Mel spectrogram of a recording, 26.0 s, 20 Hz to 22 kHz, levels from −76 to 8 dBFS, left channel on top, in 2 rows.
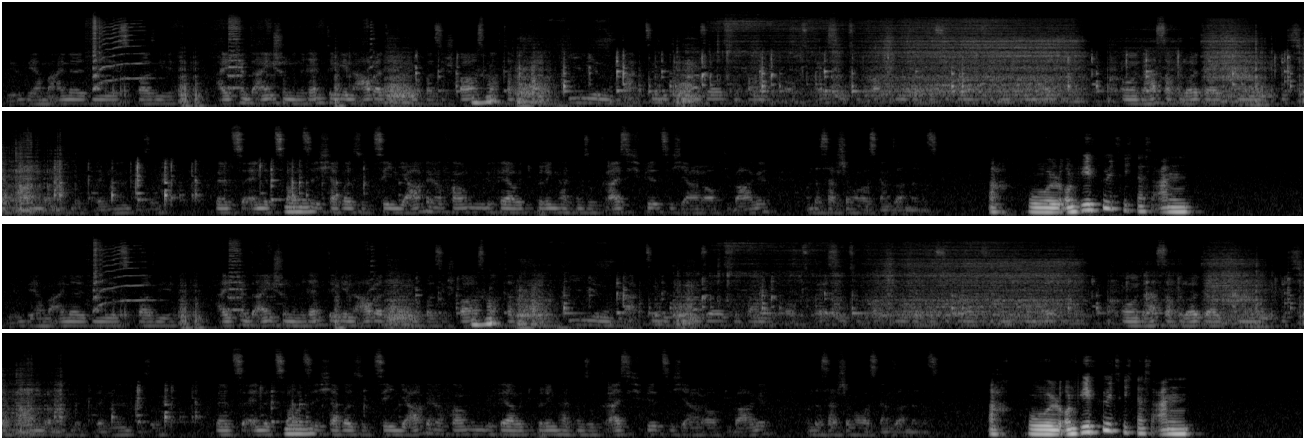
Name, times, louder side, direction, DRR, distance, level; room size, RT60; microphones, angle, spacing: voice 1, 0.0-1.7 2.1-14.6 15.2-20.7 21.1-22.4, left 1 dB, 30° left, 1.7 m, -45 dB
sound 1, 0.8-13.8, left 3 dB, 55° left, 0.8 m, -43 dB
sound 2, 4.1-13.3 13.5-15.3 15.6-16.7 17.0-17.1 17.5-17.6 18.0-18.1, left 6 dB, 85° left, 0.4 m, -45 dB
voice 2, 22.9-24.9, right 4 dB, 75° right, 0.4 m, -26 dB
3.5 x 2.1 x 3.5 m
head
